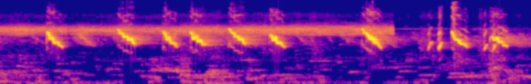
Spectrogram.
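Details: Kecial kuning, the Lombok white-eye, repeating its 'ciak' note as a calling lure for reluctant birds: evenly spaced high downslurred chirps roughly every third of a second, ending in a few quicker clipped notes.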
